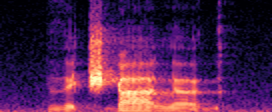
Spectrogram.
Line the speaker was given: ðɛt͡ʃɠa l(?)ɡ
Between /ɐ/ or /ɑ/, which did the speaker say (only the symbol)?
ɐ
